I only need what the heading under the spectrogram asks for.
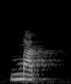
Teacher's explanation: có âm cuối t khi đọc đầu lưỡi cong lên chạm vào vòng trên của miệng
